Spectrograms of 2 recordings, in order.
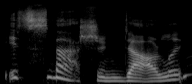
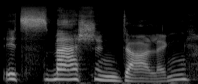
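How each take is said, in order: First: Quiet, slow posh British "It's smashing, darling"; softer posh British accent. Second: Slow, drawn-out posh British "smashing, darling"; a light posh British accent, savouring "smashing". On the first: The vlogger repeats her joke line in a soft posh British accent. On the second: A vlogger to her viewer, in a mild posh British accent. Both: Shown as a demonstration. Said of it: "kind of an accent that I did".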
